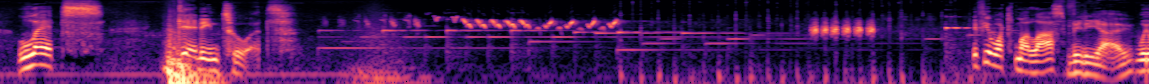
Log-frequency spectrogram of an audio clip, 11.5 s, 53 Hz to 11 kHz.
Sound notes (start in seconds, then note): 3.2 birds chirping; 4.1 gentle piano music; 6.2 keyboard clacking; 8.1 bird squawking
